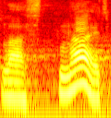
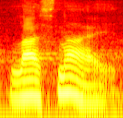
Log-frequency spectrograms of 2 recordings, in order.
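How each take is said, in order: First: The t at the end of last is pronounced. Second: The t at the end of last is dropped. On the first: "is not last night" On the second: "What you obtain normally in rapid colloquial speech"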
